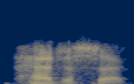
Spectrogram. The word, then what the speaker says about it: Hajicek: How do you pronounce his last name? Hadjasek. Hadjasek. Okay. Yeah. I wasn't sure if it's Highcheck. I've heard it pronounced so many ways. Yeah, Hajicek.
